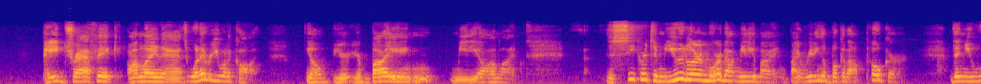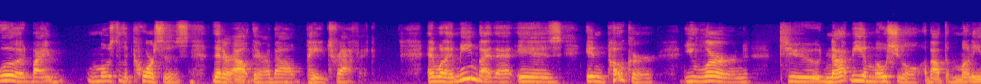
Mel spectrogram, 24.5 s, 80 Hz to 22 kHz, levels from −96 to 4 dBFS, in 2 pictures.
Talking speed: 160 wpm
